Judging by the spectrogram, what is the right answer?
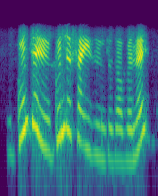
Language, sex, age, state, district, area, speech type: Nepali, female, 18-30, West Bengal, Kalimpong, rural, conversation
